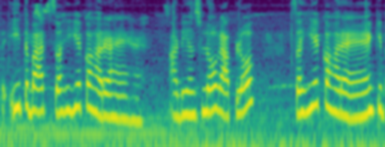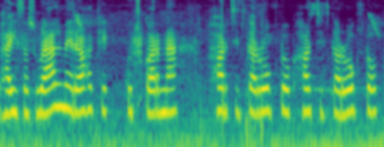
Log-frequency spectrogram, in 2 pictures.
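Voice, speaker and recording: A woman's voice: high-pitched, fairly even intonation, a little slow, a little hiss or hum. A woman reaction vlogger, chatting casually to her viewers, full of rhetorical questions and repeated phrases.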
